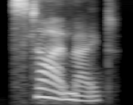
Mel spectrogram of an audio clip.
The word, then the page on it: stylite: Indian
